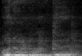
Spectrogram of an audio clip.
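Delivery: Canada declining. Retold or imitated. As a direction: decline the offer politely, way down low. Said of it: "And they're just like".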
